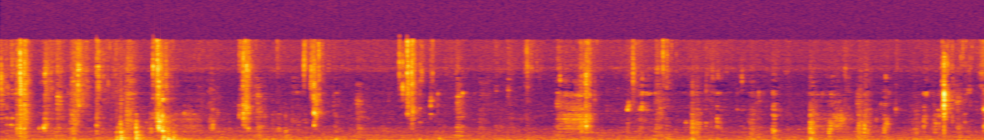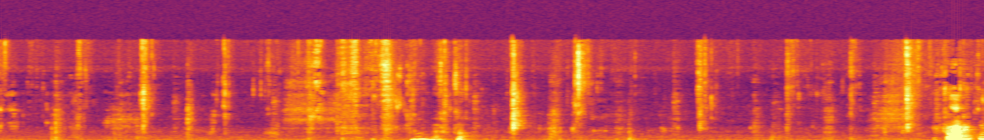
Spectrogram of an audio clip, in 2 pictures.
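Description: Chopsticks click against a bowl.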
